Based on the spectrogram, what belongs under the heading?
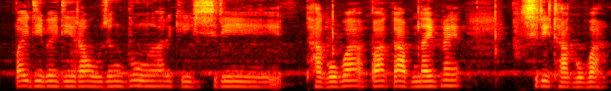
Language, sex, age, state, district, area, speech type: Bodo, female, 30-45, Assam, Kokrajhar, urban, spontaneous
